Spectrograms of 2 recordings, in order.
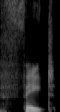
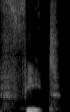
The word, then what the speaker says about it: fete: It's spelled Fete. So me, as a layman, I would have read it and I would have said feet. But Fate. yeah, fate.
